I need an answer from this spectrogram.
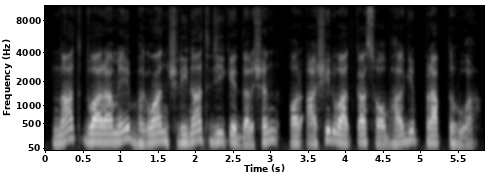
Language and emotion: Hindi, neutral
